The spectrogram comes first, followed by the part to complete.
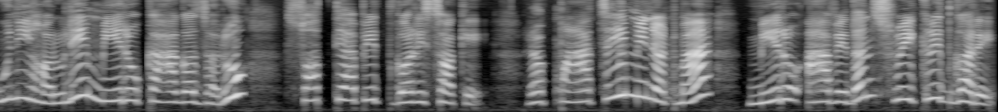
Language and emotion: Nepali, surprised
